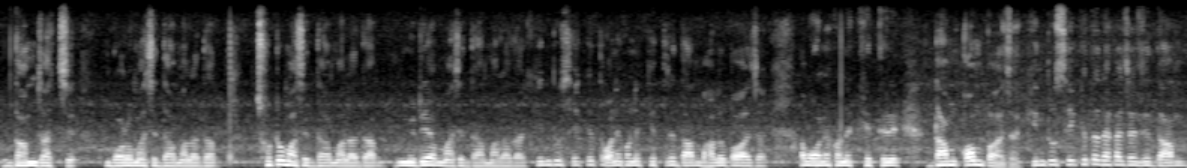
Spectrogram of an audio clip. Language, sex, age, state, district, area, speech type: Bengali, male, 30-45, West Bengal, Purba Bardhaman, urban, spontaneous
